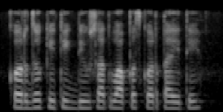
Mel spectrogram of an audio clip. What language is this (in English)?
Marathi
